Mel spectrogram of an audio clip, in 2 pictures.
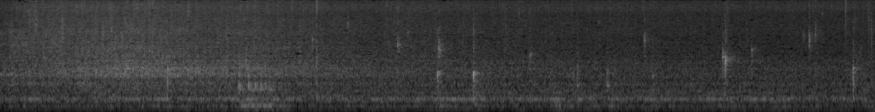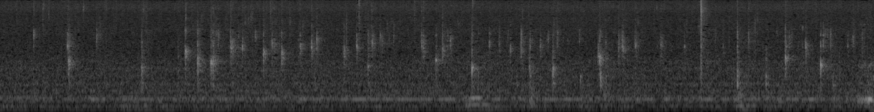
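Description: Battered sweet potato sticks lowered into hot cooking oil in a frying pan. A loud rush of sizzling at the start eases over the first three seconds into steady frying, with many small crackles and pops.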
